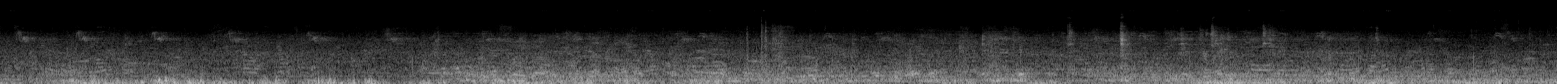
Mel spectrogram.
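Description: A crowd of people chatter outdoors in the distance.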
